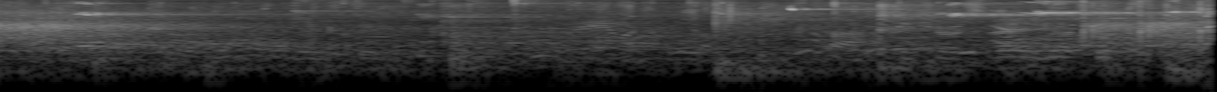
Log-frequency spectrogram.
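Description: Table tennis balls knocking sharply on bats and tables a few times, over a background of chatter from spectators in the hall.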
